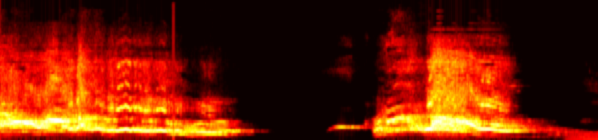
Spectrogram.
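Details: Domestic cat giving two loud, drawn-out meows, harmonic and wavering, sliding downward in pitch; the first lasts nearly two seconds, and the second follows a short silence and fades into a softer trailing tone.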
